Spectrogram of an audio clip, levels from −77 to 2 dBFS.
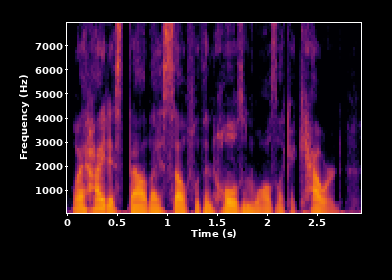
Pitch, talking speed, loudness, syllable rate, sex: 160 Hz, 225 wpm, -18 LUFS, 5.9 syllables/s, female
